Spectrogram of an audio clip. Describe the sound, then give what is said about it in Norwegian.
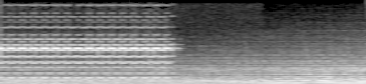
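A telephone rings at an American Airlines office with a call from a flight attendant. It rings with a rapid, trilling electronic bell, pulsing evenly for nearly two seconds before cutting off, leaving a low hum of background noise. “Men på et av American Airlines sine kontorer har en ansatt fått en telefon fra flyvertinne”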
